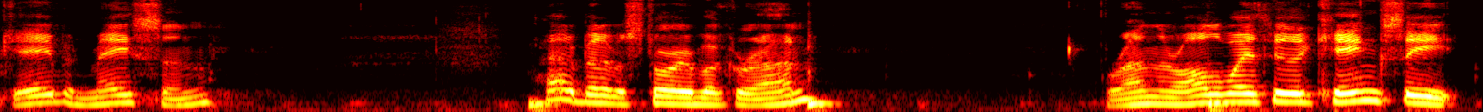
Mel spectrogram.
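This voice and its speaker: Guy calling a darts match, kinda high voice, goofs around and jokes at himself. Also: unhurried, long pauses. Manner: playful, self-mocking banter. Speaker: darts commentator. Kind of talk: joking live sports commentary.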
